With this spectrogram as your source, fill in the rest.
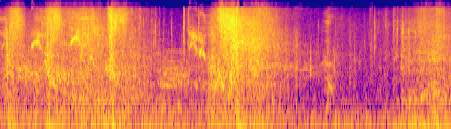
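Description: Incendio fire spell cast in Hogwarts Legacy, a loud, dense burst of crashing, whooshing roar that rolls on continuously with repeated swells and thuds, no voices over it.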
